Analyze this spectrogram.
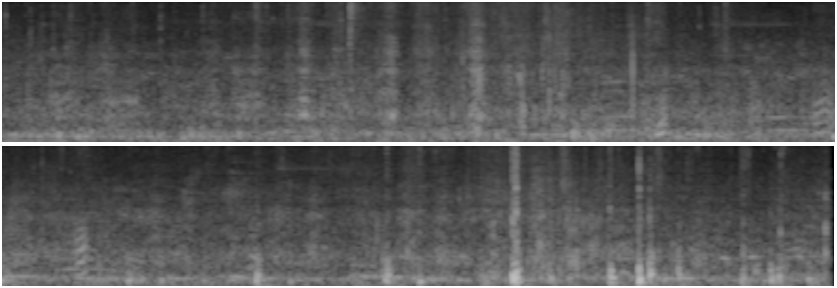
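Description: Horses' hooves thud softly on sand at a trot.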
